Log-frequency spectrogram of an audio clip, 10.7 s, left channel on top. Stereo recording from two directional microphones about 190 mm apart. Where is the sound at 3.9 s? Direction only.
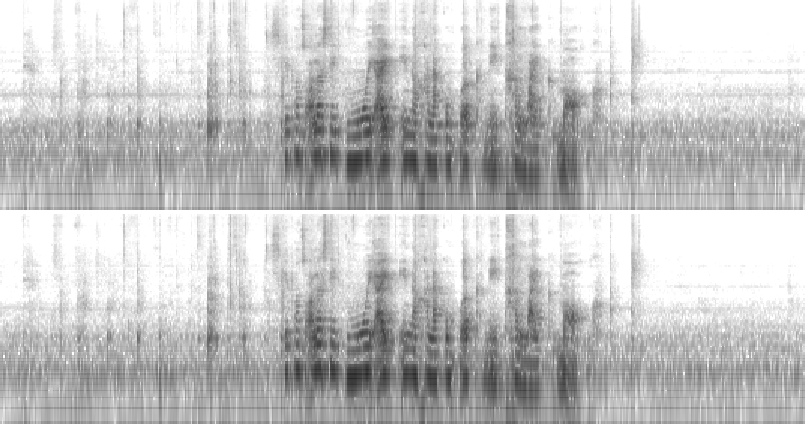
30° right (ahead or behind).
